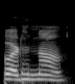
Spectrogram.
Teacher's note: जीभ जब मूर्धा को स्पर्श करके वापस आए तो वो हमारा कौन सा व्यंजन होता है, उक्षिप्त व्यंजन होता है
